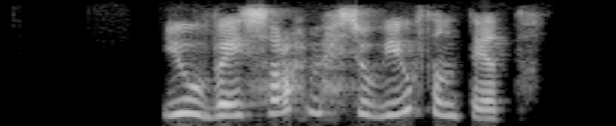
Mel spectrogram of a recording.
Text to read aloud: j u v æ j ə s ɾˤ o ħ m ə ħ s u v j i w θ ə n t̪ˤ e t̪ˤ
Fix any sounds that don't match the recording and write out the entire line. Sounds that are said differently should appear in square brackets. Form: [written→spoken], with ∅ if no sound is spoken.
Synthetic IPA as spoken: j u v æ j ə s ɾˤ o ħ m ə ħ s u v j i w θ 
